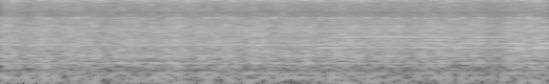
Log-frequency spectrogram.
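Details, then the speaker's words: Freshly overhauled diesel engine idling after a successful rebuild: an even, rhythmic clatter at a steady idle that never hunts or misses. The engine sounds healthy. "tapos ayan umandar na ah bale nagiging success naman yung ating trabaho"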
